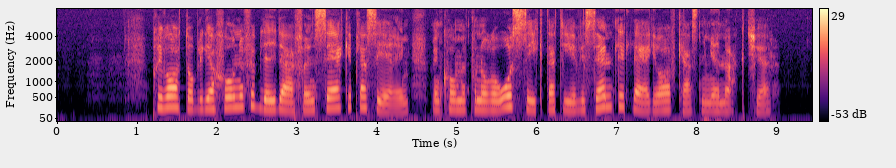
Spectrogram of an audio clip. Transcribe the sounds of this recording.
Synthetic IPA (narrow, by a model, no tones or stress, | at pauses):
pʰɾɪvɑːt̪ɔblɪɡaɧuːnənfœbliːɖæɾfœɾɛnsɛːkəɾpʰlaseːɾɪŋmɛnkʰɔmːəɾpʰɔnoːɡaoːʂɪkt̪at̪jeːvɛsɛnt̪ʰlɪɡt̪ʰlɛːɡɾəɑːvkʰast̪nɪŋɛnakt̪sɪəɾ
